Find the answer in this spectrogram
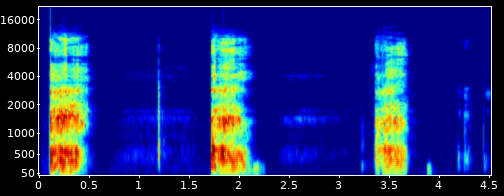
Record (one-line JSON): {"three_cough_length": "4.5 s", "three_cough_amplitude": 32768, "three_cough_signal_mean_std_ratio": 0.36, "survey_phase": "beta (2021-08-13 to 2022-03-07)", "age": "45-64", "gender": "Female", "wearing_mask": "No", "symptom_none": true, "symptom_onset": "12 days", "smoker_status": "Ex-smoker", "respiratory_condition_asthma": false, "respiratory_condition_other": false, "recruitment_source": "REACT", "submission_delay": "3 days", "covid_test_result": "Positive", "covid_test_method": "RT-qPCR", "covid_ct_value": 24.8, "covid_ct_gene": "E gene", "influenza_a_test_result": "Negative", "influenza_b_test_result": "Negative"}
